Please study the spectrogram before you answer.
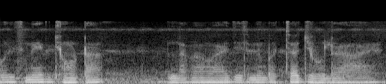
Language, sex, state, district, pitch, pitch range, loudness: Hindi, male, Uttar Pradesh, Saharanpur, 105 Hz, 100-110 Hz, -17 LUFS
